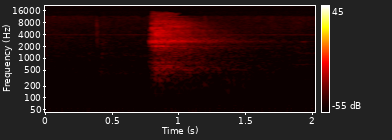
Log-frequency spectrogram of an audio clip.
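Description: Near silence during a rest in the music, broken about a second in by one short, audible breath.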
